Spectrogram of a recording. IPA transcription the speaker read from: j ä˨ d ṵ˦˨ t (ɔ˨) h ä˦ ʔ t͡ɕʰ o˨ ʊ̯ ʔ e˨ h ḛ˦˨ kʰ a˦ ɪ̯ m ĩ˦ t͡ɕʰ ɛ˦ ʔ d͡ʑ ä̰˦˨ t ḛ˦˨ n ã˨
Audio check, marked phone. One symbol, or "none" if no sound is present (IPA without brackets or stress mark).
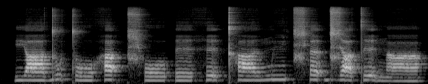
o˨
